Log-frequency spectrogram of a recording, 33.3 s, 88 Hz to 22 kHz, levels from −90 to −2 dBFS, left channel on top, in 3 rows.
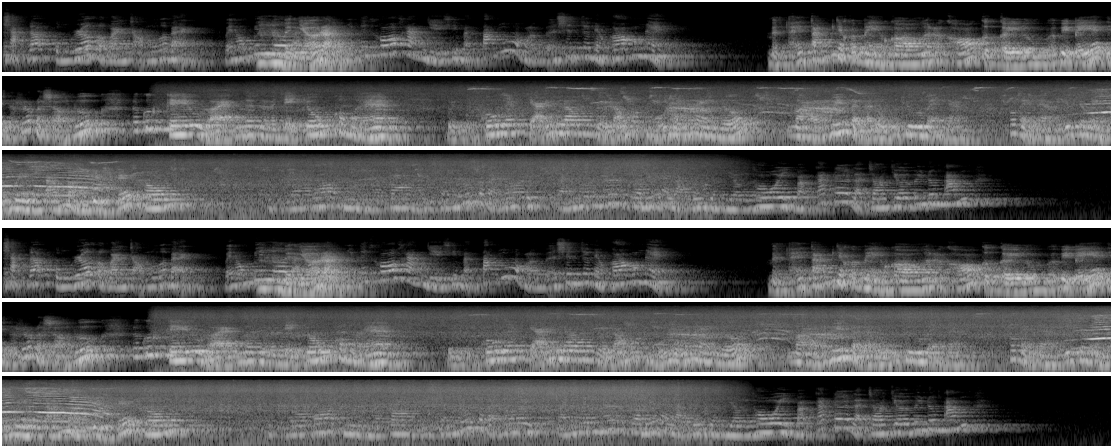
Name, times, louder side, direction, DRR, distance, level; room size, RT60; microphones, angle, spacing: voice 1, 0.0-1.9 2.2-6.6 24.8-32.1, equal, 10° right, -1 dB, 1.5 m, -38 dB
voice 2, 2.5-3.3 7.7-23.9, left 1 dB, 35° left, -4 dB, 2.3 m, -31 dB
sound 1, 12.6-29.6, right 5 dB, 50° right, 1.0 m, -35 dB
sound 2, 15.7-29.3, left 3 dB, 50° left, 1.3 m, -42 dB
8.8 x 7.5 x 3.7 m, 1.1 s
head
